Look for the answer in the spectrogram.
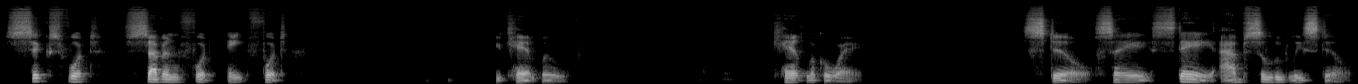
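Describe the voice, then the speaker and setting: A middle-aged man with a Canadian accent reading a dramatic first-person monologue in a theatrical, suspenseful way with deliberate pauses. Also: on the low side, animated, a bit bright. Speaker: playwright reading his own play. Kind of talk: dramatic autobiographical monologue, storytelling.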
